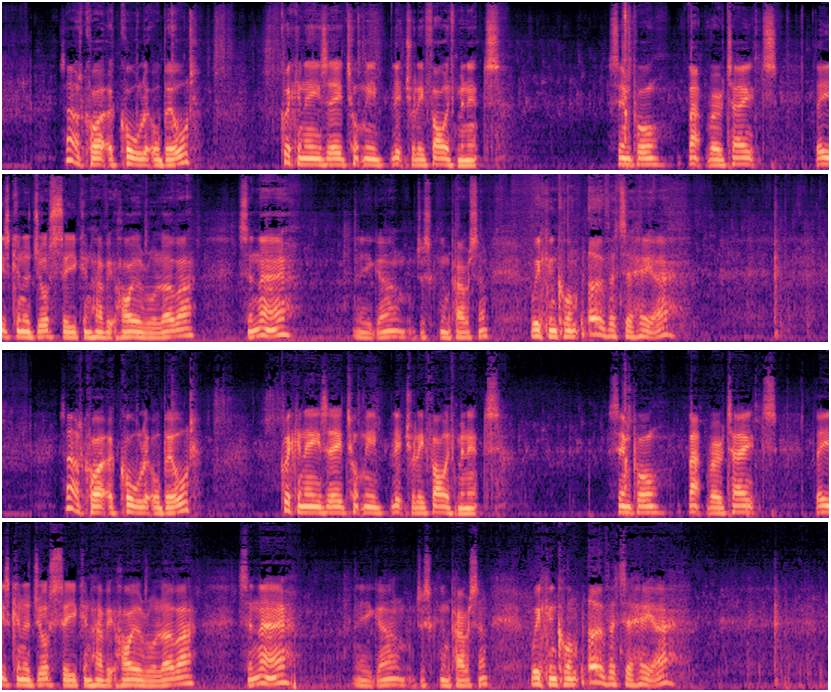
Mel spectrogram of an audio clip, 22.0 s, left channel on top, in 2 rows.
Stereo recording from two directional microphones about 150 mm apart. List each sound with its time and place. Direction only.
0.8 s speech: 15° left (ahead or behind)
3.7 s speech: 15° left (ahead or behind)
8.1 s speech: 20° left (ahead or behind)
